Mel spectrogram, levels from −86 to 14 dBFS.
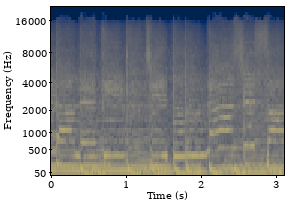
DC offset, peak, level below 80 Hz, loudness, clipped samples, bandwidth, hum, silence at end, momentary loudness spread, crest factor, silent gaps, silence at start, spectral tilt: under 0.1%; -8 dBFS; -22 dBFS; -19 LUFS; under 0.1%; 17.5 kHz; none; 0 s; 2 LU; 10 dB; none; 0 s; -4.5 dB/octave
